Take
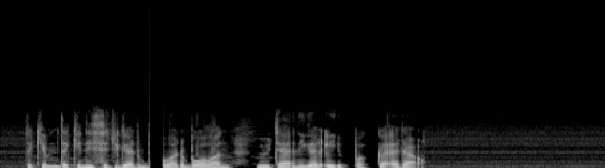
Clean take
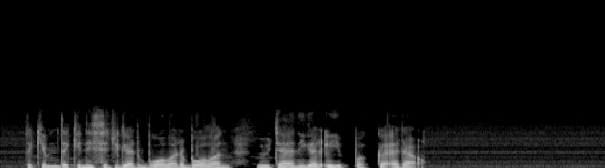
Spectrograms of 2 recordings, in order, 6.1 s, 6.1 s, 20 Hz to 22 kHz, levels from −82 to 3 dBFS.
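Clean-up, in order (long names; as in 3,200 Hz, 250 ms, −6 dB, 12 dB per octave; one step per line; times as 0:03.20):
0:01.21–0:01.33: high-pass filter 140 Hz 24 dB per octave
ambience match 0:01.49–0:01.63
repair the gap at 0:01.78/0:02.90/0:03.35, 19 ms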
